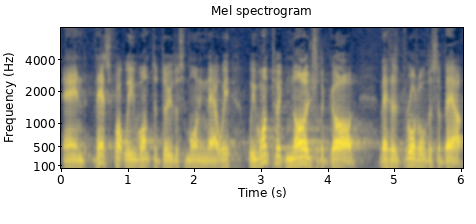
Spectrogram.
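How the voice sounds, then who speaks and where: A man with a New Zealand accent and ordinary pitch variation. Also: medium pitch for a man, moderate pace. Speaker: church event MC. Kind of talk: announcements. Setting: church. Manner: jokey, playful.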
